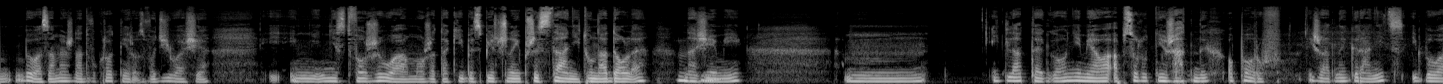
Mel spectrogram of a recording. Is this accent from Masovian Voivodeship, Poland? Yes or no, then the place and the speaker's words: yes; Przasnysz, Masovian Voivodeship, Poland; Pochodzę z Przasnysza, to jest bliżej Mazur, więc bardziej dziewczyna taka leśno-grzybowa, rybna.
